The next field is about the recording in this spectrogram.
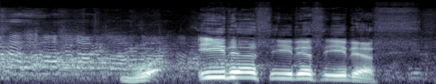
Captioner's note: laughter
